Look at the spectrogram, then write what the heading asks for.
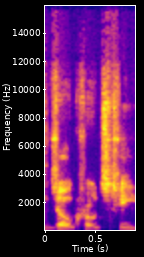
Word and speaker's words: Croce: So, but he said it's Joe Croce.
